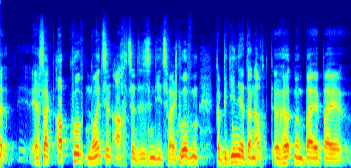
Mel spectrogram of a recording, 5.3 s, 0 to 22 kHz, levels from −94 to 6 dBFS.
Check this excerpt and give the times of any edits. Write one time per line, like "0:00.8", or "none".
0:01.2
0:02.6
0:04.0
